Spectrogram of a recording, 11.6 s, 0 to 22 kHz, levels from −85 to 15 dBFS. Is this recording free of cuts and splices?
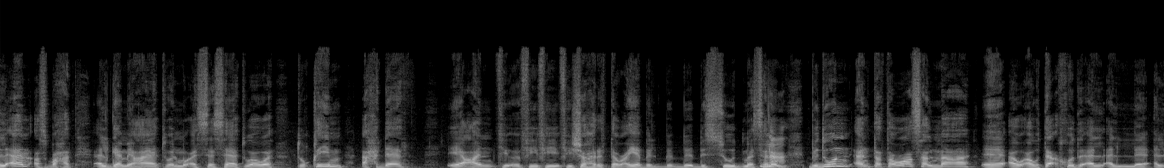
no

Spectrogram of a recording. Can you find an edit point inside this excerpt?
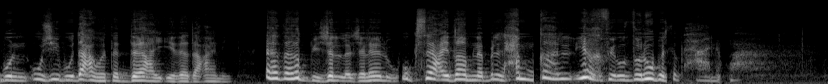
yes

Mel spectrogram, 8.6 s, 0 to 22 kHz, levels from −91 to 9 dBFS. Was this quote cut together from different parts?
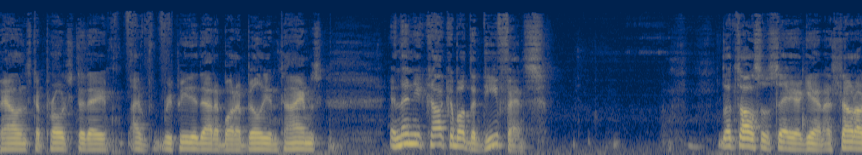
no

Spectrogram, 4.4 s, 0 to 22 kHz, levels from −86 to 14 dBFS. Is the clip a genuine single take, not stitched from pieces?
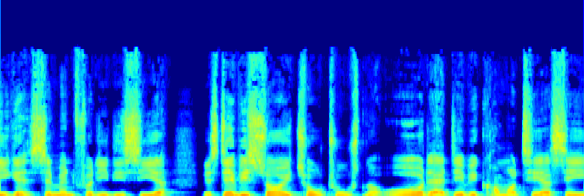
yes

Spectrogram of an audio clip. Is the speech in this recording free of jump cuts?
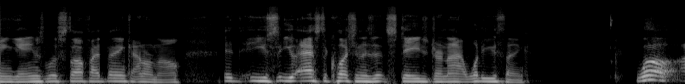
yes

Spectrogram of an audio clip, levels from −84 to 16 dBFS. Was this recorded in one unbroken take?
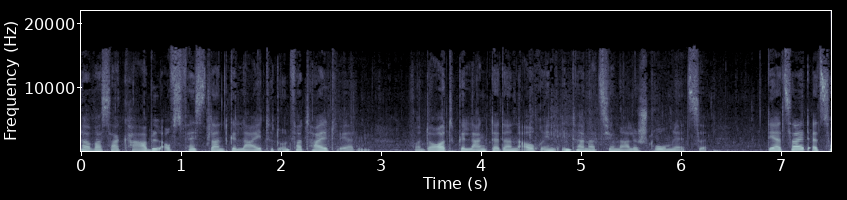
yes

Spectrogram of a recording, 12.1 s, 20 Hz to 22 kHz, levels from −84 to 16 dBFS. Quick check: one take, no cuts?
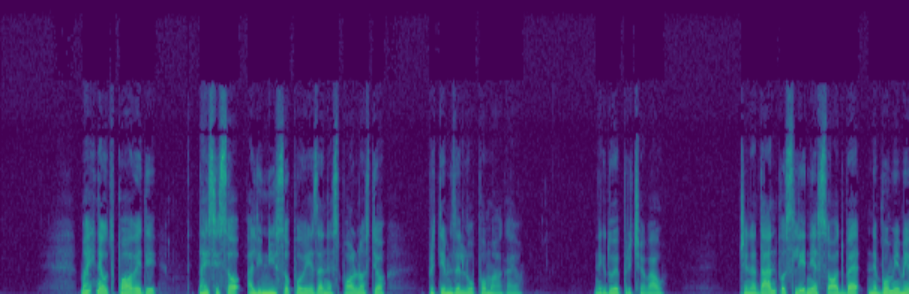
yes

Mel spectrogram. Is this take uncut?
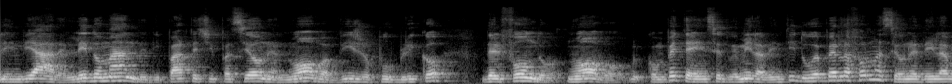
yes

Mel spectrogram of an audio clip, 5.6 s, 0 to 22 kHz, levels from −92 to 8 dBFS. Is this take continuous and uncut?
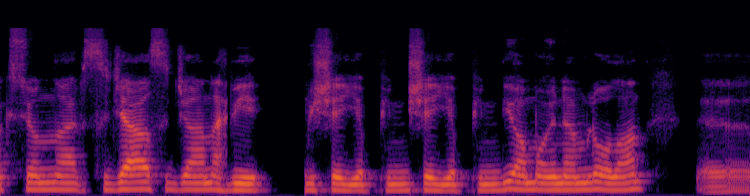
no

